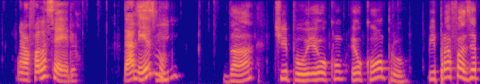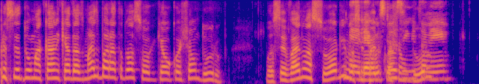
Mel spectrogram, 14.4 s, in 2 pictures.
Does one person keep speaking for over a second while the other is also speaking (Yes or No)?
Yes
